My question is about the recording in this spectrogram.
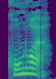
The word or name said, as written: kronrør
